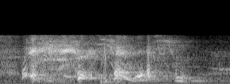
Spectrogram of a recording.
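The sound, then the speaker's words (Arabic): Rough coughing mixed with throat clearing, a few harsh, breathy bursts running together, loud and muffled. “هذا ما في إلا كحة زين”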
